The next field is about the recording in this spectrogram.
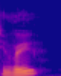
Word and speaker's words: Rhyw: So just to pick a couple of examples, one half of Cassegrain, I'm not very good at pronouncing his name, I think it's Rue, R-H-Y-W, released this record this year called Biggest Bully.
